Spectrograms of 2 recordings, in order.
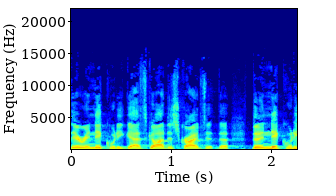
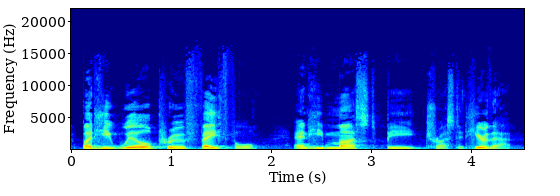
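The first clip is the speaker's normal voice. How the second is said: ordinary delivery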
